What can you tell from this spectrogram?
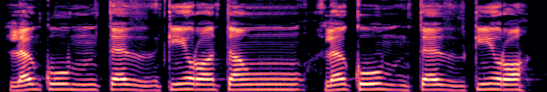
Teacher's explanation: میم کو ظاہر کر کے پڑھیں گے، اظہار شفوی ہوگا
